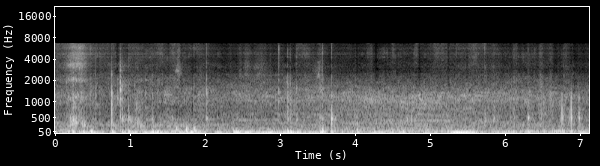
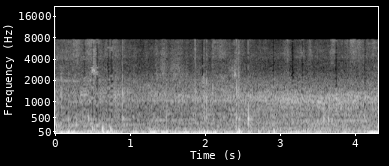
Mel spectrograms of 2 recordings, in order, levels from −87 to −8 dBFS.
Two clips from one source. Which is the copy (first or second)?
first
